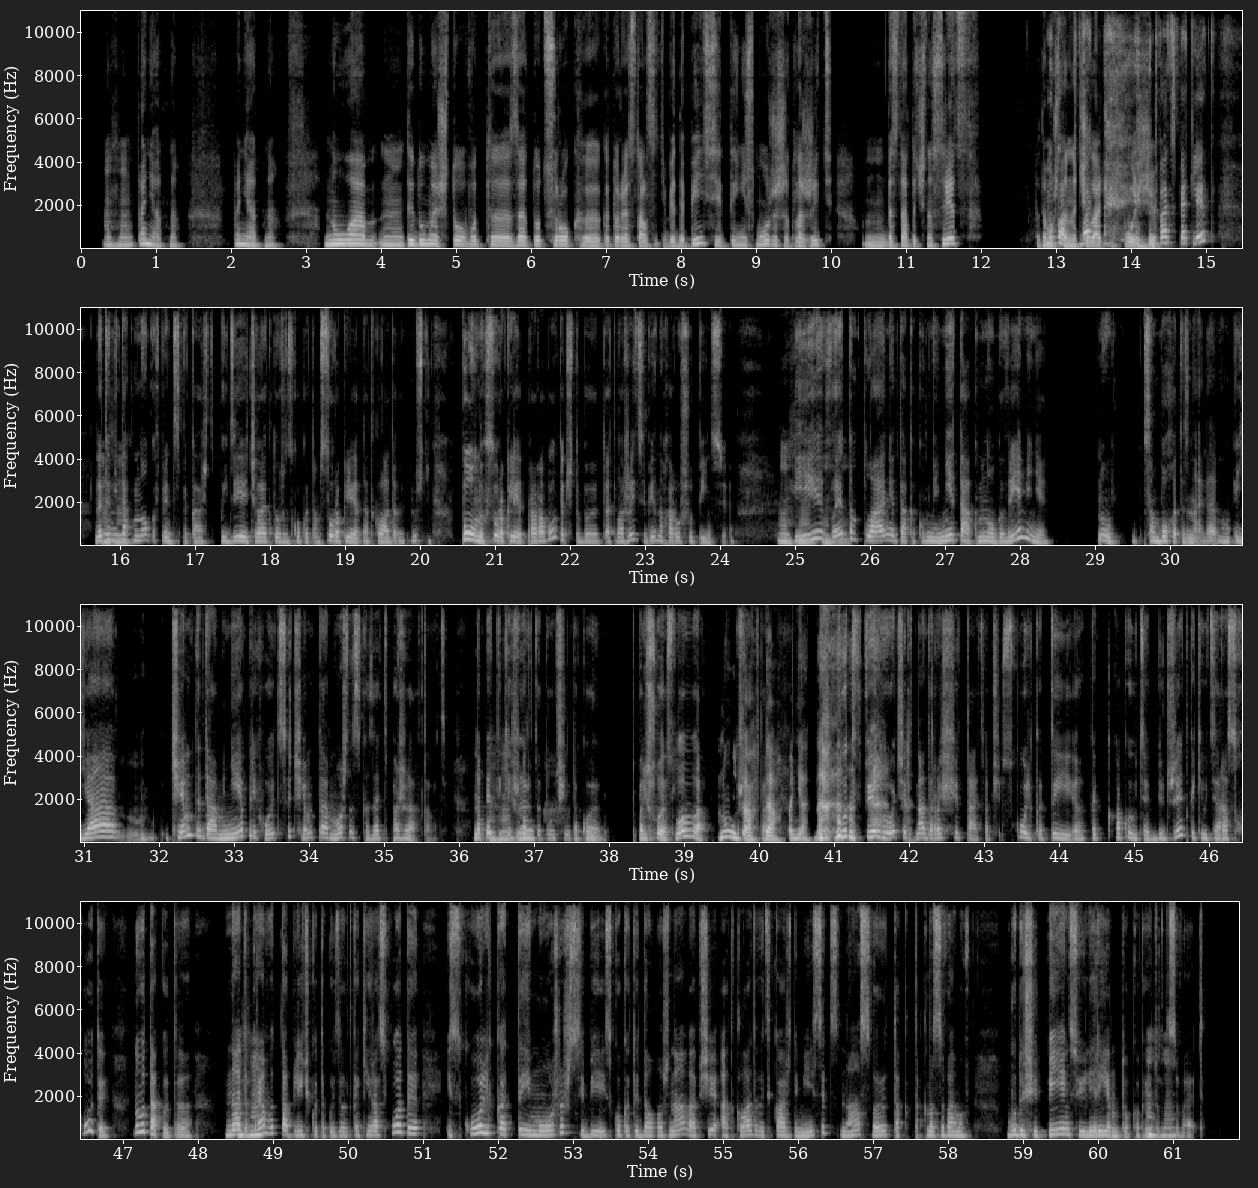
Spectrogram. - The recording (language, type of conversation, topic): Russian, podcast, Стоит ли сейчас ограничивать себя ради более комфортной пенсии?
- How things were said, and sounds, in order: chuckle; tapping; other noise; laugh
